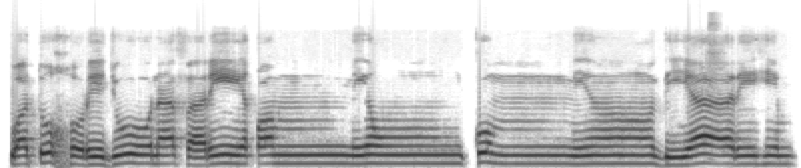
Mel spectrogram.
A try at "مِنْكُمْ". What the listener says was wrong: এই যে মিনকুমের কাফের গুন্না মোটা হবে না, পাতলা হবে, এটা পাতলা হবে, ঠিক আছে? কাফের গুণ লাগাই দেন মিনকুম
